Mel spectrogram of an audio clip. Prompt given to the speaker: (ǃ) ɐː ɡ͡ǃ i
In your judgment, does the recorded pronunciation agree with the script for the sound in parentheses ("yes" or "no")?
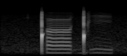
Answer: yes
